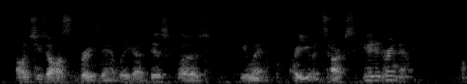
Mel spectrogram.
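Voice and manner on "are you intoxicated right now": mock-grave, dead-serious tone, very high-pitched. Retelling checking in, the speaker quotes Colt's question: imitating Colt's serious question. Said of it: "In the most serious".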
